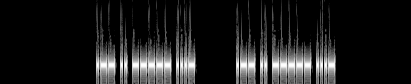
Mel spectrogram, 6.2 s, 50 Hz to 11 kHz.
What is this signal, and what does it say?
Morse code, heard as a keyed tone, about 40 wpm, 700 Hz. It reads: WI0V WI0V
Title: USA Call Signs - 4 Characters - Repeated 2x - 40wpm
